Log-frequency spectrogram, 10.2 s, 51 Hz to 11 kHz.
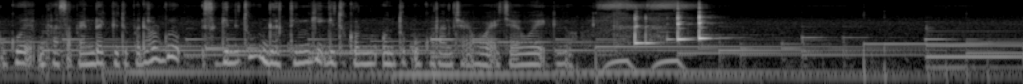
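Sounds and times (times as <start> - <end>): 
speech: 0.2 - 6.7
WhatsApp incoming message notification tone: 6.1 - 7.2.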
